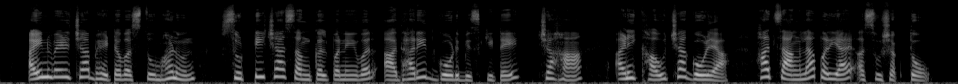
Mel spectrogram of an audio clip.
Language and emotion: Marathi, neutral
